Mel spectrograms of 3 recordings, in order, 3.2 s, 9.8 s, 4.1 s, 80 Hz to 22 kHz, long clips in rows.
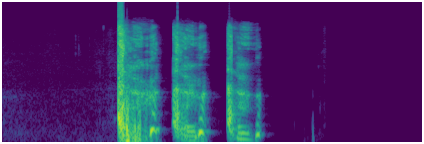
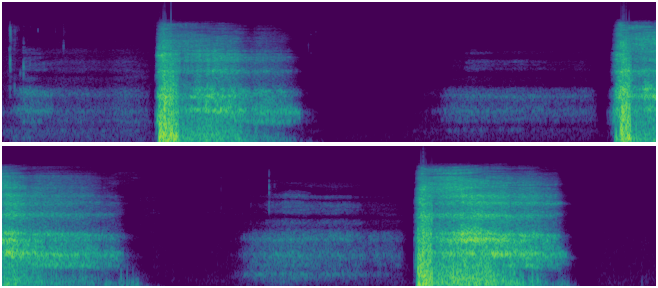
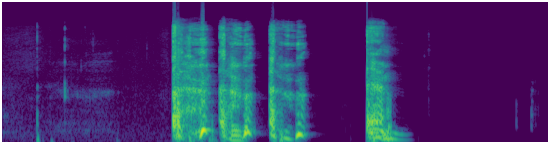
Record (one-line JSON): {"three_cough_length": "3.2 s", "three_cough_amplitude": 32768, "three_cough_signal_mean_std_ratio": 0.3, "exhalation_length": "9.8 s", "exhalation_amplitude": 32768, "exhalation_signal_mean_std_ratio": 0.36, "cough_length": "4.1 s", "cough_amplitude": 32768, "cough_signal_mean_std_ratio": 0.33, "survey_phase": "alpha (2021-03-01 to 2021-08-12)", "age": "18-44", "gender": "Female", "wearing_mask": "No", "symptom_cough_any": true, "symptom_shortness_of_breath": true, "symptom_fatigue": true, "symptom_fever_high_temperature": true, "symptom_headache": true, "symptom_change_to_sense_of_smell_or_taste": true, "symptom_onset": "2 days", "smoker_status": "Never smoked", "respiratory_condition_asthma": false, "respiratory_condition_other": false, "recruitment_source": "Test and Trace", "submission_delay": "1 day", "covid_test_result": "Positive", "covid_test_method": "RT-qPCR", "covid_ct_value": 15.3, "covid_ct_gene": "ORF1ab gene", "covid_ct_mean": 15.8, "covid_viral_load": "6400000 copies/ml", "covid_viral_load_category": "High viral load (>1M copies/ml)"}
